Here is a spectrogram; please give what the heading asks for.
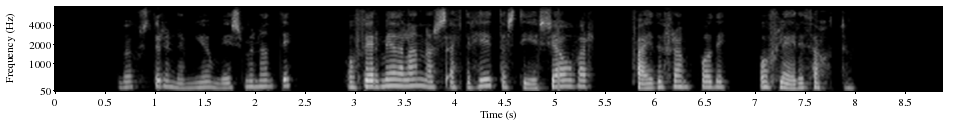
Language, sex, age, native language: Icelandic, female, 50-59, Icelandic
